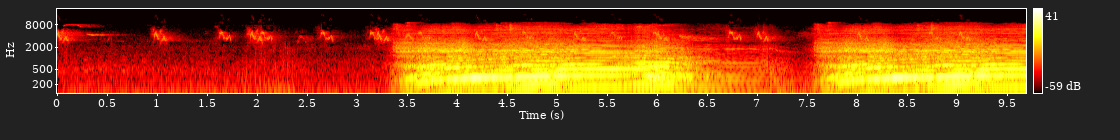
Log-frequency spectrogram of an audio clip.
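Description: A cow moos twice, two long drawn-out lowing calls one after the other. Before them come a few faint, short high chirps.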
